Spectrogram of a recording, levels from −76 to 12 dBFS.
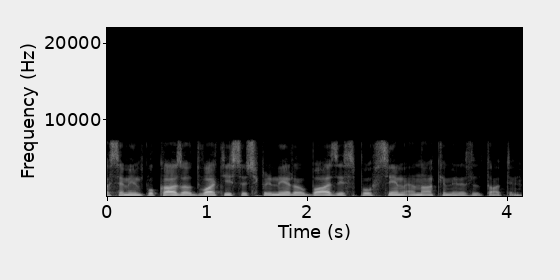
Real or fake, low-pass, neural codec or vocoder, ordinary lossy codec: fake; 7.2 kHz; codec, 16 kHz, 4 kbps, FunCodec, trained on LibriTTS, 50 frames a second; none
